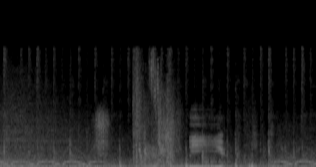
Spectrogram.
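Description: Ambulance siren in the video game Spider-Man: Web of Shadows wailing in repeated rising-falling sweeps, interrupted midway by crashes and bursts of game noise, with a voice exclaiming briefly.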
